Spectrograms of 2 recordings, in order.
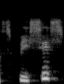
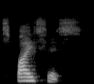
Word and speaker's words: spices: in India she is often prepared with species and boiled with and boiled in ini bacanya spices ya not species but spices spices oke he spices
